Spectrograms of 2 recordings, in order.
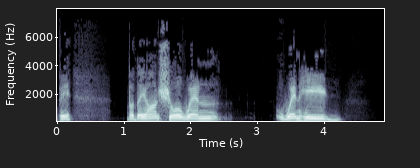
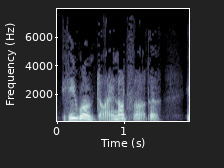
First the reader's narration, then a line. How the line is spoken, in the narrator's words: he said calmly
